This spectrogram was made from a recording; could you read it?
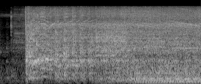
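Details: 4th-generation Nissan Maxima after starter replacement; the old starter gave a slow, unusual crank. Now a quick crank that catches almost at once and settles into a smooth, steady idle, so the new starter sounds healthy.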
